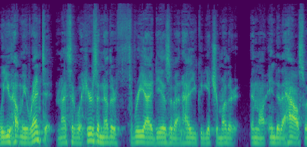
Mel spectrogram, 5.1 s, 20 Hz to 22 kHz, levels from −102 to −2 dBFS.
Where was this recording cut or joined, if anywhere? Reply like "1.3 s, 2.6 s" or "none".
none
